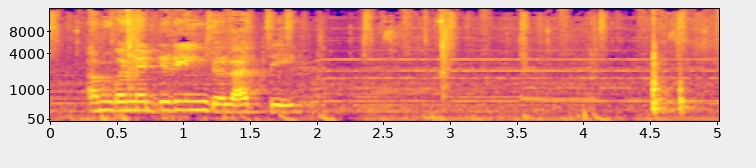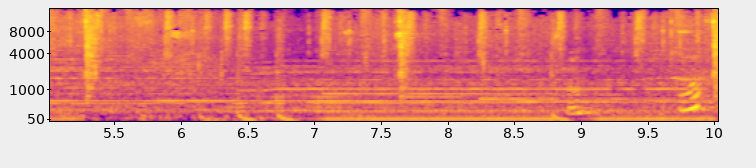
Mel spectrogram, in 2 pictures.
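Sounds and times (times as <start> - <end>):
background music: 0.0 - 10.0
paper cup knocking on table: 4.5 - 5.0.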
